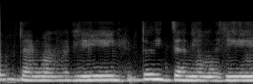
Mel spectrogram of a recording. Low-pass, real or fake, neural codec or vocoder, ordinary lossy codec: none; fake; codec, 16 kHz, 1 kbps, FreqCodec, smaller model; none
